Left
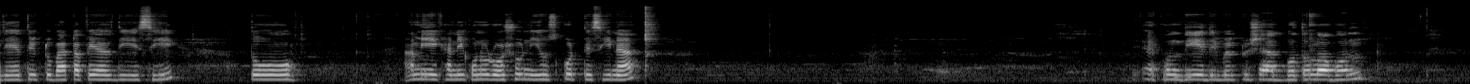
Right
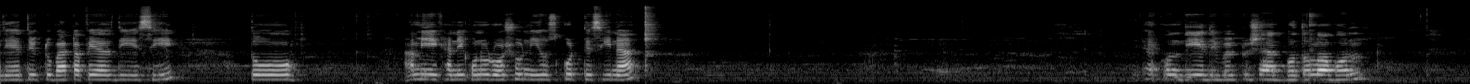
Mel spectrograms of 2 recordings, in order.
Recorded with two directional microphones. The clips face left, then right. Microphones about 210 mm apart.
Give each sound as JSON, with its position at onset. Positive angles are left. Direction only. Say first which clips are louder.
{"t": 0.3, "sound": "speech", "louder": "left 1 dB", "side_deg": 10}
{"t": 4.0, "sound": "speech", "louder": "left 3 dB", "side_deg": 10}
{"t": 11.4, "sound": "a sound", "louder": "left 3 dB", "side_deg": 25}
{"t": 12.1, "sound": "speech", "louder": "left 4 dB", "side_deg": 15}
